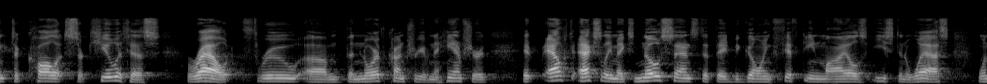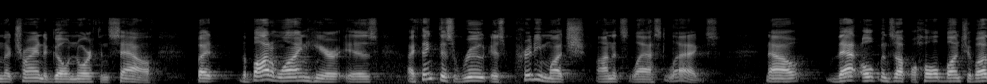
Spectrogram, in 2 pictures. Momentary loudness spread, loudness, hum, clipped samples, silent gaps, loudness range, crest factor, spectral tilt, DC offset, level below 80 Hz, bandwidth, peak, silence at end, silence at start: 12 LU; -27 LUFS; none; under 0.1%; none; 4 LU; 24 dB; -4 dB/octave; under 0.1%; -78 dBFS; 9.4 kHz; -4 dBFS; 0 s; 0 s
